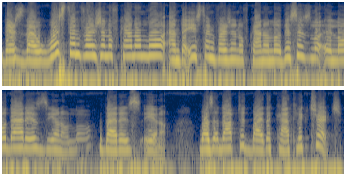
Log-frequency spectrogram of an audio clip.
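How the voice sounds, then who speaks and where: Audible room echo surrounds a woman with a high pitch. She talks at a fairly quick pace with lively intonation. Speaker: legal researcher presenting at conference. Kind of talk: conference presentation.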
